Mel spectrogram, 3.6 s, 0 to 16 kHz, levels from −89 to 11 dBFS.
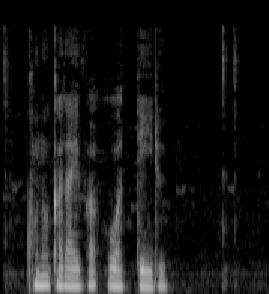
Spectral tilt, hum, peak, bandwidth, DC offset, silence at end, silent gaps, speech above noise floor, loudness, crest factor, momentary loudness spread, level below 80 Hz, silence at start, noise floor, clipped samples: -8 dB/octave; none; -10 dBFS; 11.5 kHz; under 0.1%; 1.4 s; none; 46 dB; -25 LUFS; 18 dB; 18 LU; -46 dBFS; 0.35 s; -70 dBFS; under 0.1%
